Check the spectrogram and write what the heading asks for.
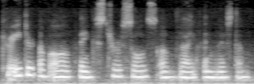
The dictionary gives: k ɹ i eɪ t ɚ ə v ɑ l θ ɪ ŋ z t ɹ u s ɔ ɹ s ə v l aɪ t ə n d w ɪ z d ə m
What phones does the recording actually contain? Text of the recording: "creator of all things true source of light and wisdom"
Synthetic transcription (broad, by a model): k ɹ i eɪ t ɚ ə v ɑ l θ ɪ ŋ s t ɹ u s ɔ l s ə v l aɪ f ə n d w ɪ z d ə m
